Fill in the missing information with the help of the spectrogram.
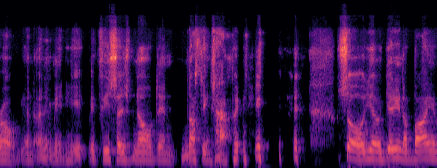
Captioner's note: laughs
